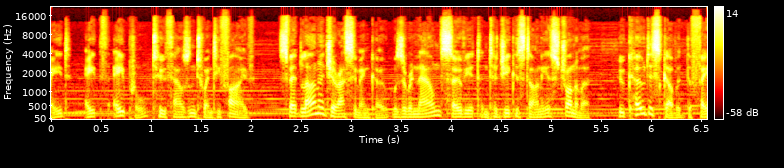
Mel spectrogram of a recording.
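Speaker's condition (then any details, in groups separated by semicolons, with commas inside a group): No condition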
